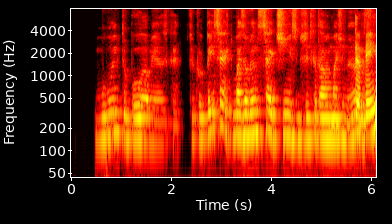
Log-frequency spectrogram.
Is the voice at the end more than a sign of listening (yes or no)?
yes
